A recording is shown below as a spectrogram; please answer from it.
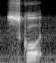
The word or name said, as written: scot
